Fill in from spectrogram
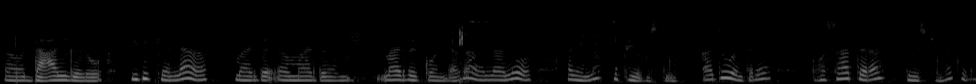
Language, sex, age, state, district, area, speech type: Kannada, female, 30-45, Karnataka, Shimoga, rural, spontaneous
